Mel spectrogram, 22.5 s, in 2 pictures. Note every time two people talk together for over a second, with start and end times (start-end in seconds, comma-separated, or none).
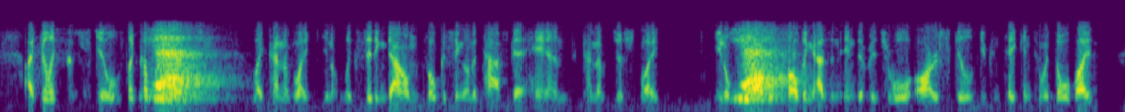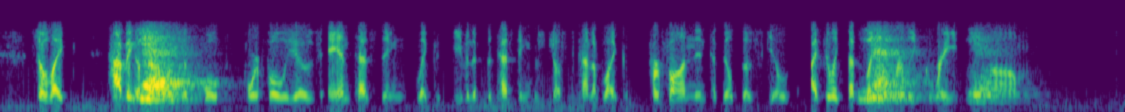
none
